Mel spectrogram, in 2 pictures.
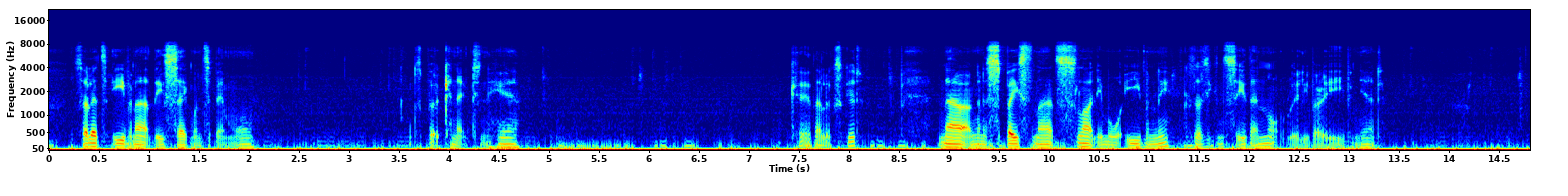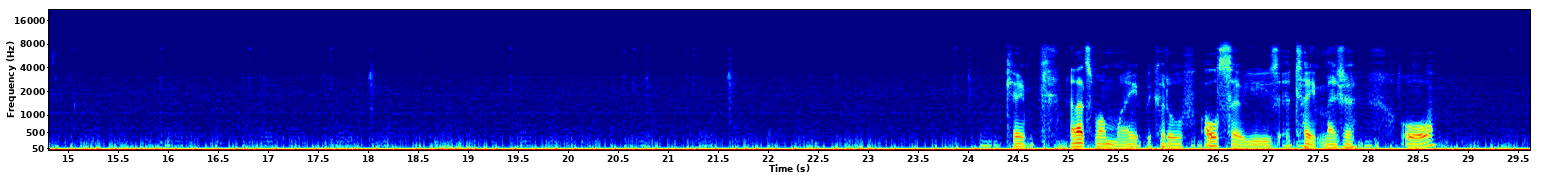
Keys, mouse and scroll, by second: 0.0 alt+middle click, 5.3 alt+middle click, 6.7-8.2 alt+middle drag, 8.7 middle click, 9.0-11.7 alt+middle drag, 11.8 alt+middle click, 15.3 right click, 19.0 right click, 21.7 ctrl+right click, 24.7-28.0 alt+drag, 24.7-28.0 alt+middle drag, 24.7-28.0 alt+right drag, 28.2 alt+click, 28.2 alt+middle click, 28.2 alt+right click.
